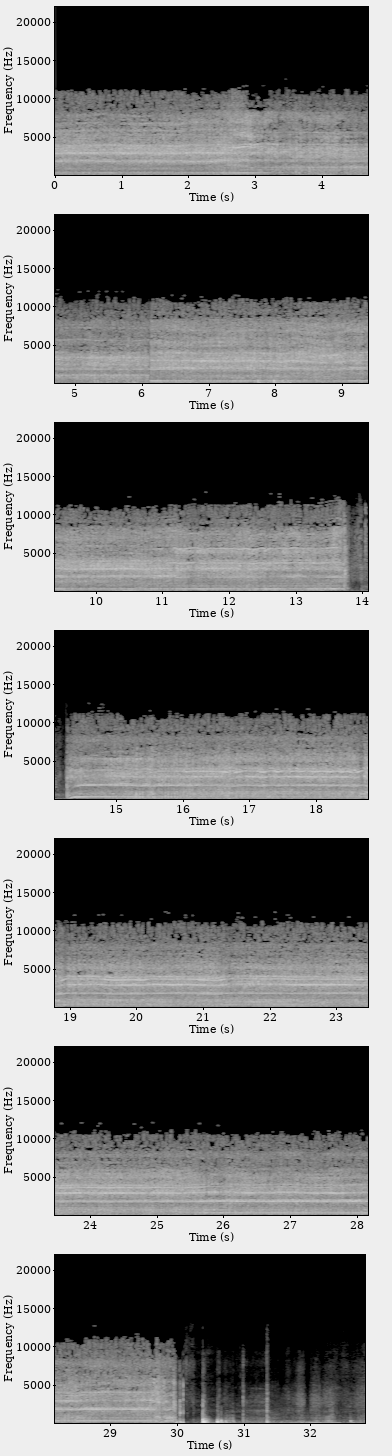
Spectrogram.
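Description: Cordless drill with a cleaning attachment running steadily against a rusty iron valve handwheel. It stops briefly about halfway through and starts again, then cuts off at the end.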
